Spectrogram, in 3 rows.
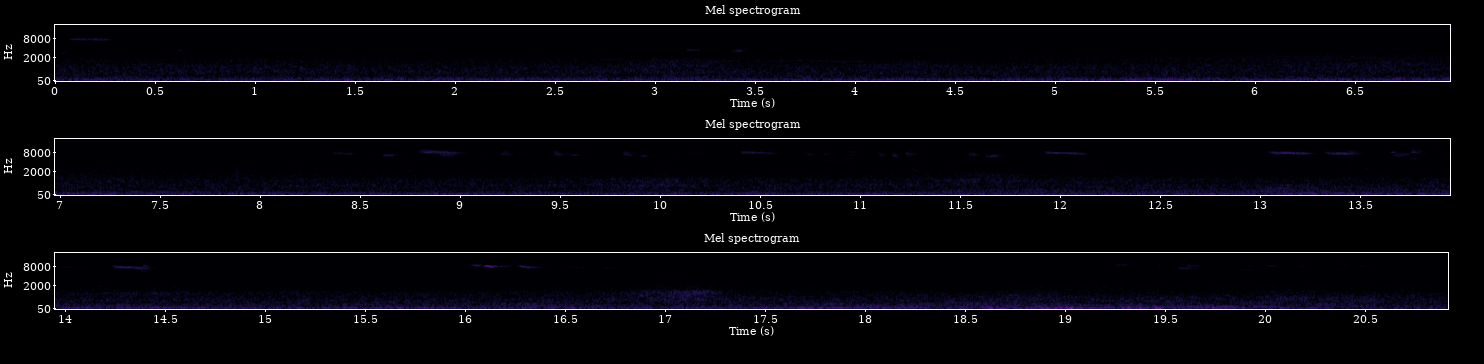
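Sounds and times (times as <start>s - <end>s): songbirds chirping: 8.2s - 14.6s.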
